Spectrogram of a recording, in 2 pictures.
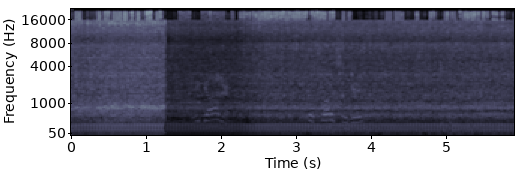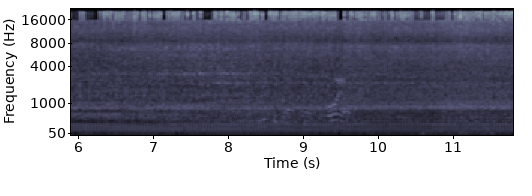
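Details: Mower after clearing hydrolocked cylinder flooded with gas: catches and settles into steady, even drone at constant speed, no knocks or misfires; running normally.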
